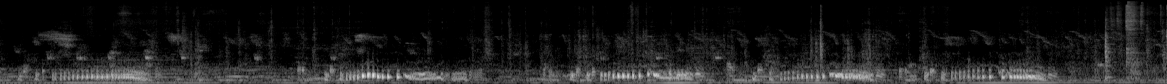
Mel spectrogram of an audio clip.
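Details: Pigeon courting with five low, throaty coo bouts at roughly two-second intervals, each a rolling, pulsed murmur, over a soft indoor hum and light clicks.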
